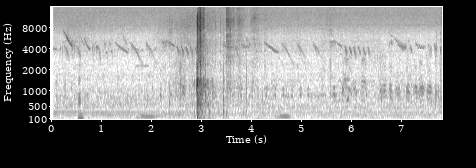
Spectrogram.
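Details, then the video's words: Eurasian bittern booming at Ouse Fen, Cambridgeshire, UK, on 22 March 2015 at 5:35 pm: a few deep, hollow booms spaced a second or more apart, beneath busy songbird chatter and one sharp knock. "Bittern booming sound"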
